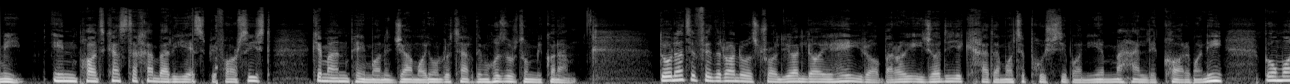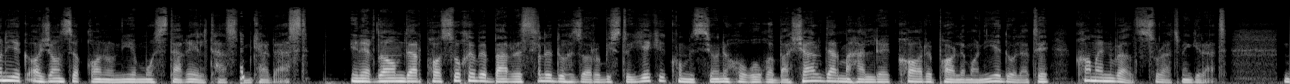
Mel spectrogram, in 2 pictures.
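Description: Brief glitches at 2.13–2.18, 4.25–4.29, 11.90–11.95, 15.30–15.34 and 18.25–18.29 s, each about 45 ms, are damaged data in a compressed stream. Corrupted frames are misdecoded or refused while the decoder hunts for sync.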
